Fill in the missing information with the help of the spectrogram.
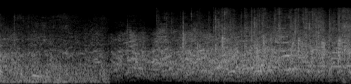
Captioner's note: laughter and applause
